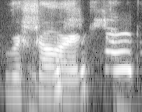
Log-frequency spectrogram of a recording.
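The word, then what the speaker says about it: Ri'chard: And Jen's crush of her childhood, whom I just learned we pronounce it Robert Richard.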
